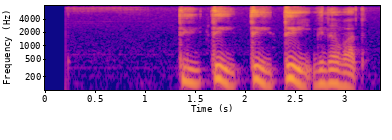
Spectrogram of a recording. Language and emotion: Russian, angry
